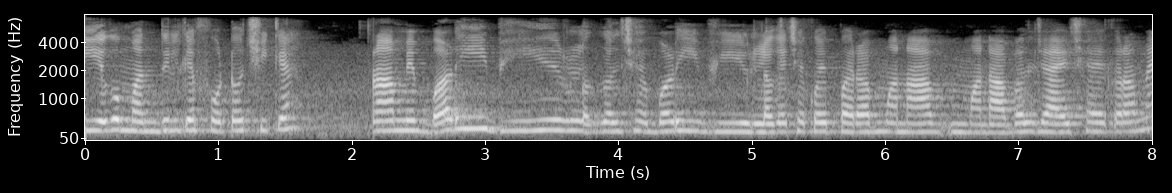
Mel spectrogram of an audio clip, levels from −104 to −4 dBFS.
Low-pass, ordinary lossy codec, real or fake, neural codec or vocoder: 7.2 kHz; none; real; none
